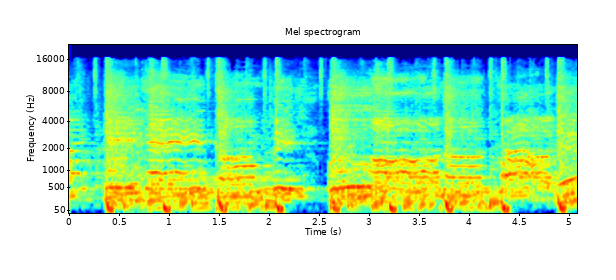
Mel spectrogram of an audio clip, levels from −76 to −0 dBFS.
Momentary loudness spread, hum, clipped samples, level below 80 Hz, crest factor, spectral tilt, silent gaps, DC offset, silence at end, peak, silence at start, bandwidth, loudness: 4 LU; none; under 0.1%; -24 dBFS; 12 dB; -4 dB/octave; none; under 0.1%; 0 s; 0 dBFS; 0 s; 17 kHz; -12 LUFS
